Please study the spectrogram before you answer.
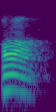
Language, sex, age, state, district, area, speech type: Marathi, male, 60+, Maharashtra, Satara, rural, conversation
